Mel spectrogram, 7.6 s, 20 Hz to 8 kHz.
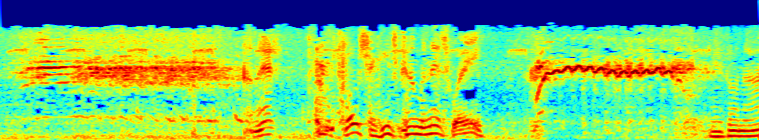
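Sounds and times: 
horse whinnying: 0.0 - 2.8, 5.2 - 7.1
speech: 2.6 - 5.5, 7.1 - 7.5.

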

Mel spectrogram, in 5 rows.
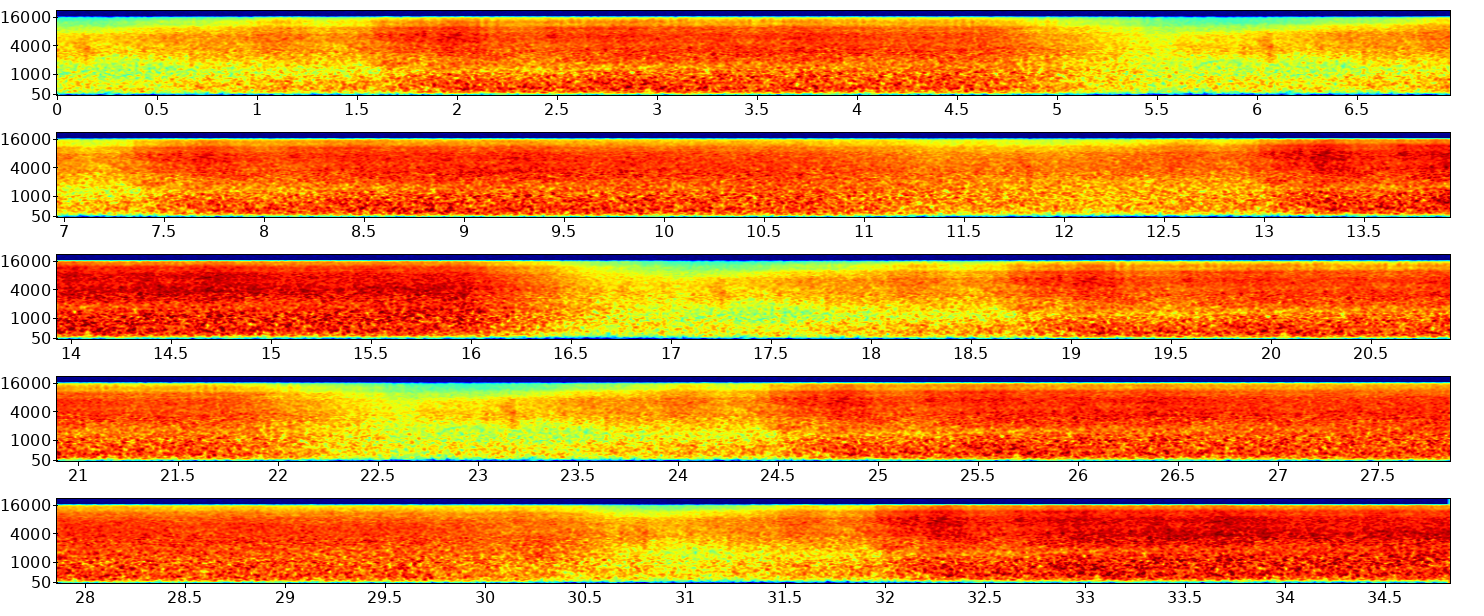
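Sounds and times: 
rough surf crashing against the shore: 0.0 - 34.8
wind: 0.0 - 34.8.

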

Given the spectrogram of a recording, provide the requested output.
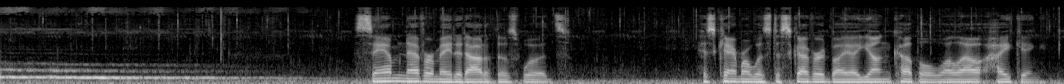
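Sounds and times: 
creature howling into the night: 0.0 - 3.5
low rumbling background: 0.0 - 6.0
speech: 3.6 - 5.8, 7.0 - 10.5.

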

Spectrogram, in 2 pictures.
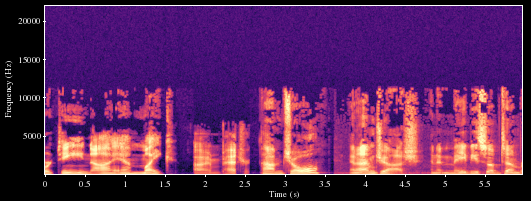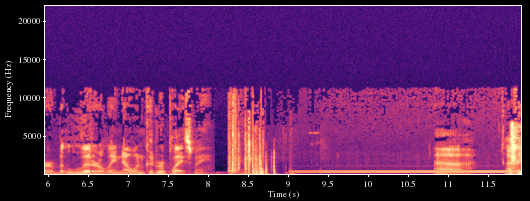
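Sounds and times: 
speech: 0.0 - 8.4, 10.8 - 11.9
telephone receiver being handled: 8.2 - 9.1
telephone dial tone: 9.0 - 11.7.

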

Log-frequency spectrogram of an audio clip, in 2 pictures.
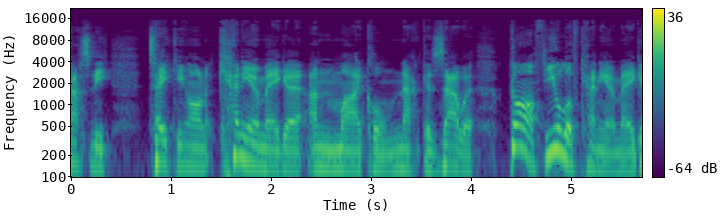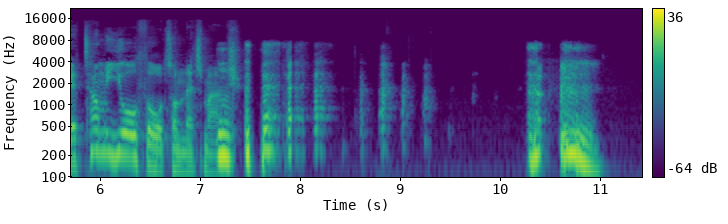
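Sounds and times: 
speech: 0.0 - 8.1
laughter: 7.4 - 9.5
man clearing his throat: 10.3 - 11.2.

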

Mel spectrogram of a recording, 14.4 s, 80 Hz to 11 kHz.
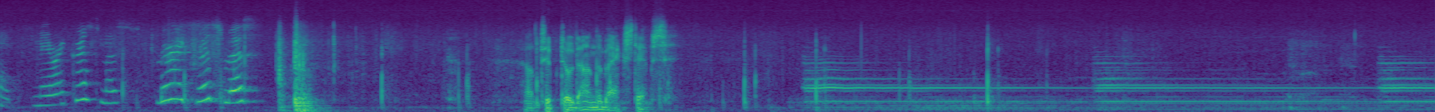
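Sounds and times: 
speech: 0.5 - 3.2, 5.2 - 6.8
clock chimes striking: 8.0 - 14.3.

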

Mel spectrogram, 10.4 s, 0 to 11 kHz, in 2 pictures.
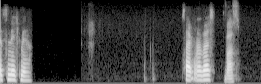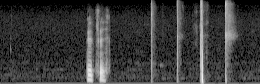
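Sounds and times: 
speech: 0.0 - 0.7, 3.6 - 4.8, 7.0 - 7.5
sharp finger snaps: 8.2 - 10.0.

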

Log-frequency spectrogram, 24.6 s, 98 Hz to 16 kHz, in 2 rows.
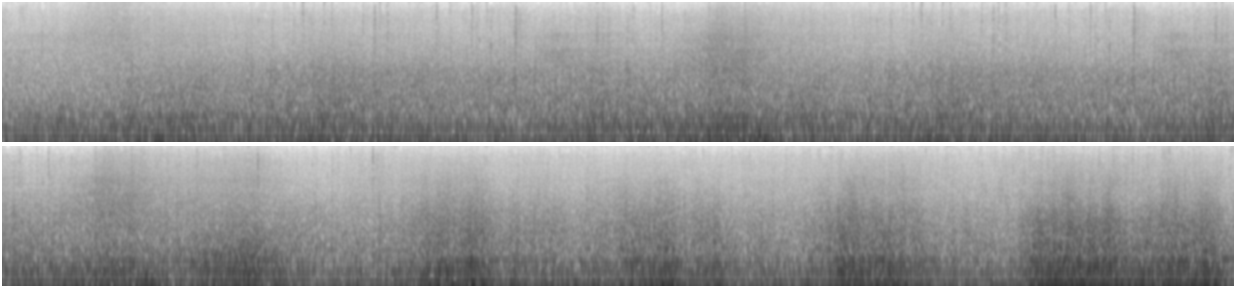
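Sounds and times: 
hissing surges of crackling flame: 0.0 - 24.6
lava fire deep continuous roar: 0.0 - 24.6.

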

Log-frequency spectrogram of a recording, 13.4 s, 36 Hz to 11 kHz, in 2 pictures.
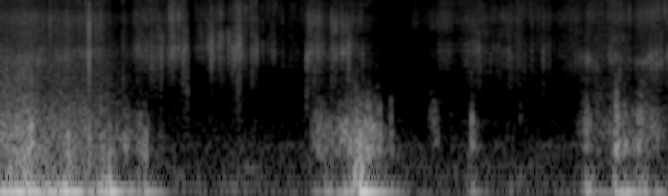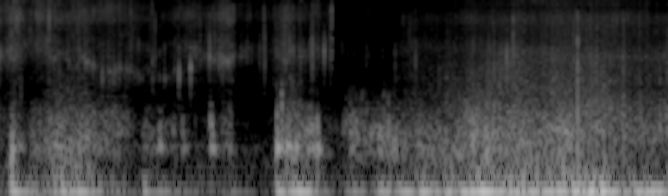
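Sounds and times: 
crackly bright scratching in a scalp treatment: 0.0 - 13.3
scalp treatment rustling and rubbing: 0.0 - 13.3.

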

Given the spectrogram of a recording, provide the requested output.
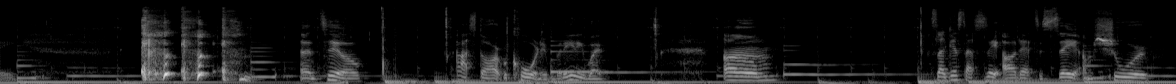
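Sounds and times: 
person coughing harshly: 1.4 - 2.6
speech: 3.1 - 3.7, 4.6 - 6.2, 7.2 - 7.9, 9.4 - 11.6.

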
